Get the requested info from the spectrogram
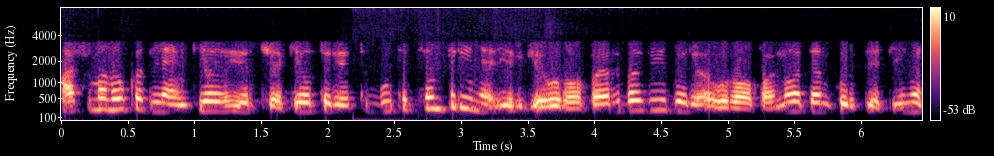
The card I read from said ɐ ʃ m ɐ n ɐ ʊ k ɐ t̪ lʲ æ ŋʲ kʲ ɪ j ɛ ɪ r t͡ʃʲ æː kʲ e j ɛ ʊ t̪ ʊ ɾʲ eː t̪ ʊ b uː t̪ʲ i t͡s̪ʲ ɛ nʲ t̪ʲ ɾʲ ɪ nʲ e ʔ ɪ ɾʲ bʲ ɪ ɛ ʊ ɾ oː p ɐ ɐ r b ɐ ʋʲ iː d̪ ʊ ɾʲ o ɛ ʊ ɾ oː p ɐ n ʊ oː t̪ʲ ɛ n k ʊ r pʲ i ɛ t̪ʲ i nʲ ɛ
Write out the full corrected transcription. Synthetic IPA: ɐ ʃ m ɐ n ɐ ʊ k ɐ t̪ lʲ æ ŋʲ kʲ ɪ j ɛ ɪ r t͡ʃʲ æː kʲ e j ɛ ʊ t̪ ʊ ɾʲ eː t̪ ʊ b uː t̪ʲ ɪ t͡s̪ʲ ɛ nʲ t̪ʲ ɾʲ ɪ nʲ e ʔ ɪ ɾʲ ɡʲ ɪ ɛ ʊ ɾ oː p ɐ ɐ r b ɐ ʋʲ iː d̪ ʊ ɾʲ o ɛ ʊ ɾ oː p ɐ n ʊ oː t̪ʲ ɛ n k ʊ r pʲ i ɛ t̪ʲ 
